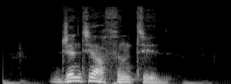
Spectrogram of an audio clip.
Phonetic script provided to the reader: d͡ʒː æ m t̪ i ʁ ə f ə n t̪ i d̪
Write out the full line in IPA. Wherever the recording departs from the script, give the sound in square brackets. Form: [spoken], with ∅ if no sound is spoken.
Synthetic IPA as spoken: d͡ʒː æ [n] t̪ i ʁ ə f ə n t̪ i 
